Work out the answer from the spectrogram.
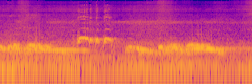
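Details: Local zebra dove giving a lure song: soft wavering coos, then a quick trio of higher notes, then more rolling cooing, with a low hum underneath.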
